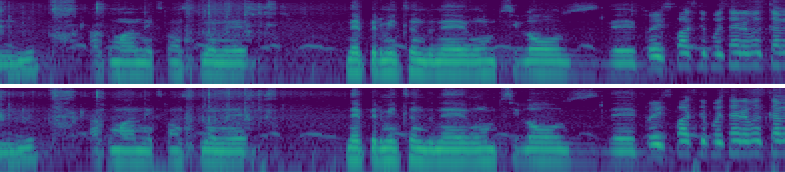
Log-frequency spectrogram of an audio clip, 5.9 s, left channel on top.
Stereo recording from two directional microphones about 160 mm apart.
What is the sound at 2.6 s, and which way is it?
Speech, 55° right (ahead or behind).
